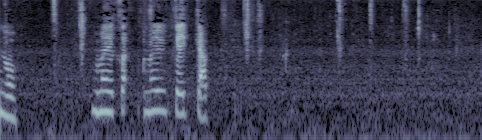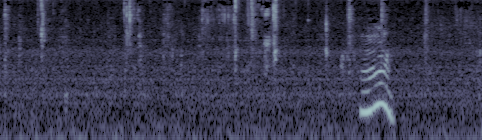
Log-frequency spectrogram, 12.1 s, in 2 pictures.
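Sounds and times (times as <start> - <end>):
person chewing food: 2.6 - 12.0.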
